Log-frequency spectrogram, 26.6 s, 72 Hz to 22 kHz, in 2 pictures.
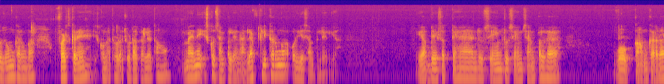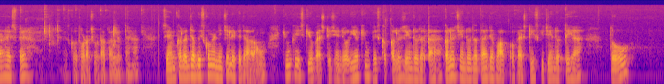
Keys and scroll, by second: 3.6-4.8 typing.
